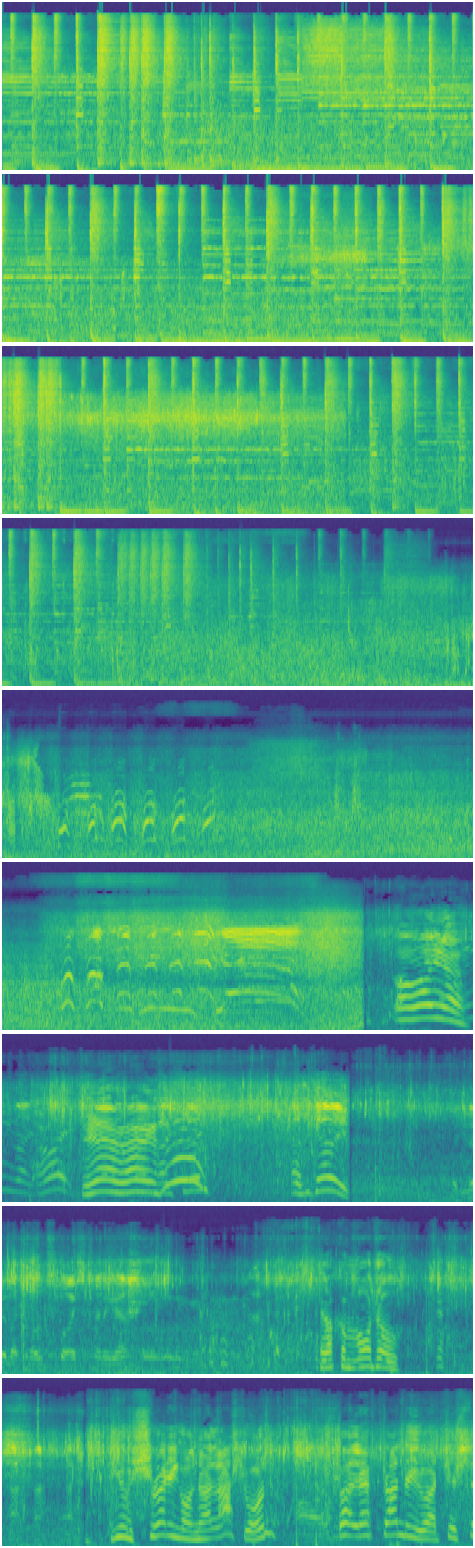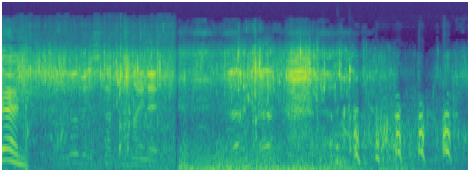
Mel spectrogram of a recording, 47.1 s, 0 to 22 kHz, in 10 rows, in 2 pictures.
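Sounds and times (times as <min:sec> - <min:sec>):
background music with drum beat: 0:00.0 - 0:17.2
breaking whitewater rushing: 0:01.1 - 0:19.5
people whooping and laughing: 0:19.2 - 0:21.1, 0:24.0 - 0:26.6, 0:29.8 - 0:30.4.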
